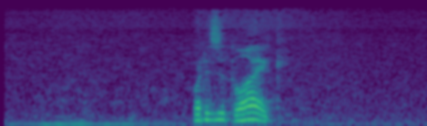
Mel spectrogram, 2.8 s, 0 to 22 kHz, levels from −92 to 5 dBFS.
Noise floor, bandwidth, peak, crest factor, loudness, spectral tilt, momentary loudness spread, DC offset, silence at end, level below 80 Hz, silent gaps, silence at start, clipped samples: -61 dBFS; 16.5 kHz; -12 dBFS; 20 dB; -28 LUFS; -5.5 dB/octave; 26 LU; under 0.1%; 1 s; -58 dBFS; none; 0.3 s; under 0.1%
